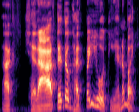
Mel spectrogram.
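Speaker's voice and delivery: animated Bhojpuri accent with swooping pitch; Bhojpuri accent imitation. Shown as a demonstration. Vlogger imitating for Indian friends, Bhojpuri accent. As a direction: play up a lively, sing-song Bhojpuri accent. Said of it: "imitation of a Bhojpuri accent".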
